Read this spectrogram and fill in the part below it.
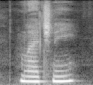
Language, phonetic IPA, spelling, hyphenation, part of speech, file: Czech, [ˈmlɛːt͡ʃniː], mléčný, mléč‧ný, adjective, Cs-mléčný.ogg
- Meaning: 1. dairy (of products produced from milk) 2. dairy (of milk production and processing industries) 3. milk; milky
